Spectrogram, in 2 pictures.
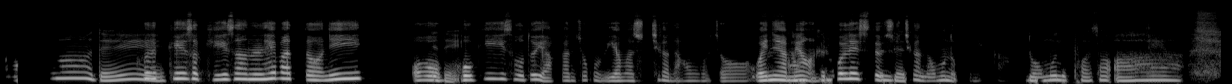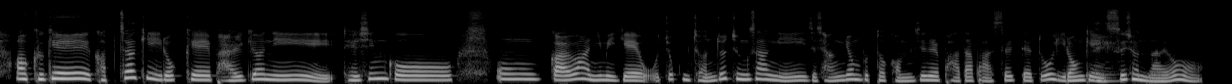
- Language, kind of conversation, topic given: Korean, advice, 건강검진에서 이상 소견을 듣고 불안한데, 결정해야 할 일이 많아 압박감이 들 때 어떻게 해야 할까요?
- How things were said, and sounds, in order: other background noise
